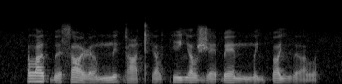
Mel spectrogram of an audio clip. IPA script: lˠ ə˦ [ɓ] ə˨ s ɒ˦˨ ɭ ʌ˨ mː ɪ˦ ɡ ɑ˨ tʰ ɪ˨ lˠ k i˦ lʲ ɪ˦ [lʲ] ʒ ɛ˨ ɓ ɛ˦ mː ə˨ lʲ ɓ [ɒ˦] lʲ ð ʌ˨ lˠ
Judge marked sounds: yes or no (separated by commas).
yes, no, yes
